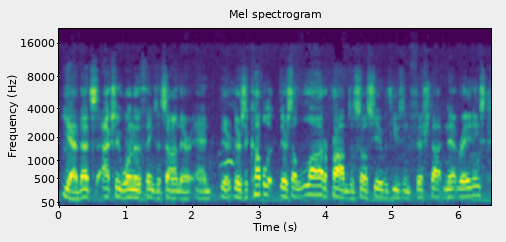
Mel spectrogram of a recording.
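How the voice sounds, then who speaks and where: A man's voice: mid-range voice, brisk, dark tone. A man on a panel answering an audience question informally, off the cuff, as a statistician. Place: outdoors at a campground. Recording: outdoor event with faint noise. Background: faint outdoor ambient noise.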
